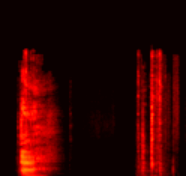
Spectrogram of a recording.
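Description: A man's strained grunt of effort, falling in pitch, as he pushes a heavy scooter. Near the end come a few short light knocks.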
